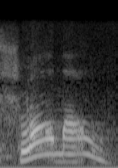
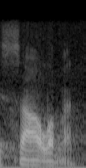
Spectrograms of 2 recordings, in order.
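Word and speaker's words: שלמה: Melechem Shlomo wrote this. See, we mispronounce it. We say Solomon. No, it's Shlomo. Say Shlomo.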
